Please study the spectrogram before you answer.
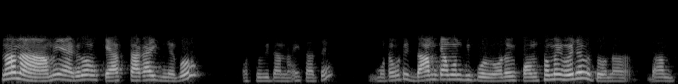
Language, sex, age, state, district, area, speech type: Bengali, male, 18-30, West Bengal, Bankura, urban, conversation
